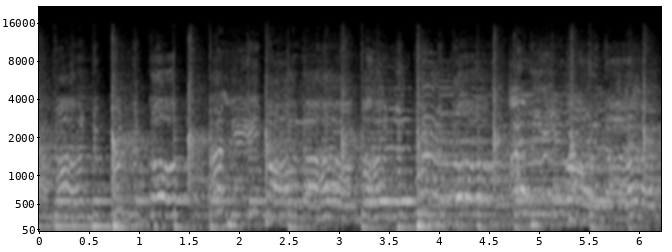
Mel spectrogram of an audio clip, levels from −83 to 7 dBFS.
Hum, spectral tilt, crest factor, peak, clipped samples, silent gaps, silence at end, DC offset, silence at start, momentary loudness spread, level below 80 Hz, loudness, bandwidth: none; -5 dB/octave; 18 dB; -6 dBFS; under 0.1%; none; 0 s; under 0.1%; 0 s; 3 LU; -54 dBFS; -24 LUFS; 16 kHz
